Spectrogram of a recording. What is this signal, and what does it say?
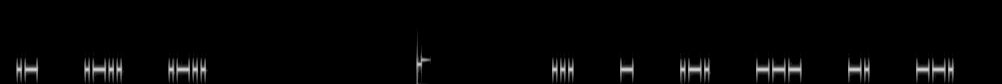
Morse code, heard as a keyed tone, about 29 wpm, spaced as for 14 wpm, 690 Hz. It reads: ALL STRONG
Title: 4x Character Spacing - Top 500 Words - 30wpm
